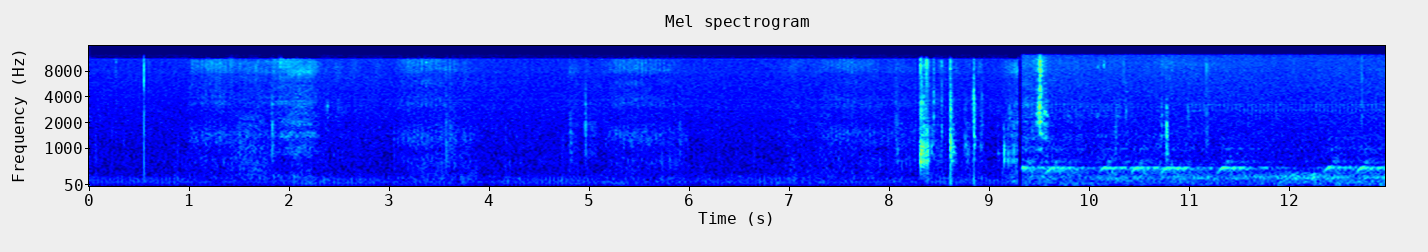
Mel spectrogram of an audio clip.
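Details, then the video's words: A cat purring softly in a low rumble, then a few clattering knocks and a louder, closer purr with a faint hum toward the end. "Cat ASMR"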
